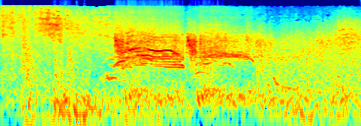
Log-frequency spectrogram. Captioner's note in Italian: grida di panico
